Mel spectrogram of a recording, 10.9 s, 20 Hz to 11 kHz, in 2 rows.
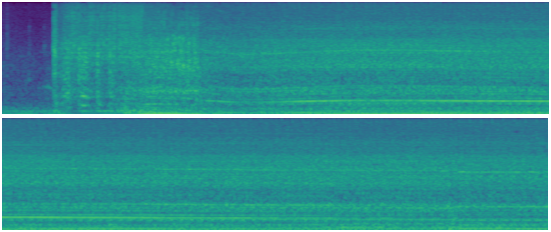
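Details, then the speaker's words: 2009 Toyota Corolla 1.8L 2ZR-FE that had P0302 and P0352 codes, after replacing the bad cylinder 2 ignition coil: it catches after a brief crank and settles into a smooth, even idle with no stumble; misfire fixed. "so it's running smooth now no more misfire"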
